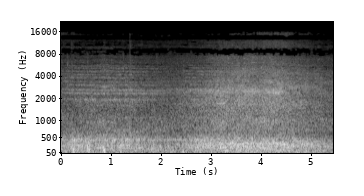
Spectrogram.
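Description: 12-series passenger coaches hauled by an ED75 electric locomotive running along the line, their wheels rumbling and clattering over the rails in a steady run. The sound grows a little louder about three seconds in and then eases.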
